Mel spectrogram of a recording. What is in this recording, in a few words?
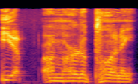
going to die, survivor voice mechanic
